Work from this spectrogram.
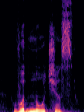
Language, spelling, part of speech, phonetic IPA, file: Ukrainian, водночас, adverb, [wɔdˈnɔt͡ʃɐs], Uk-водночас.ogg
- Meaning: 1. simultaneously, at the same time 2. at the same time (on the other hand)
